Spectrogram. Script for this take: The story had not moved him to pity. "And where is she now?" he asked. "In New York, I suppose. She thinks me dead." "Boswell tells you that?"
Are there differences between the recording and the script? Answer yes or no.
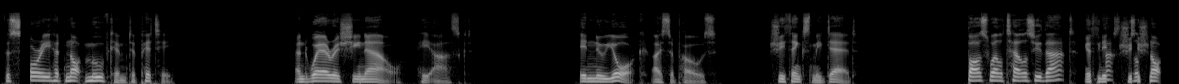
yes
